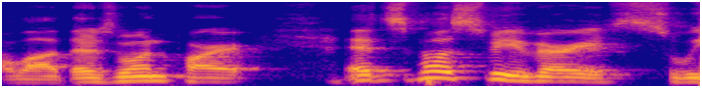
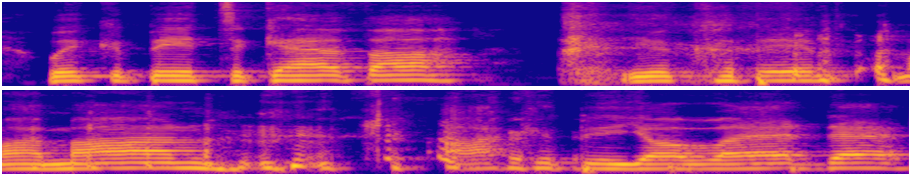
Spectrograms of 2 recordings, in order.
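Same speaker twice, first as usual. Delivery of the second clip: put-on high-pitched, drawn-out Cockney accent, male voice; 5 semitones higher than usual. Describing a character, the speaker quotes her lines: cockney british accent. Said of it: "Cockney British accent".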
